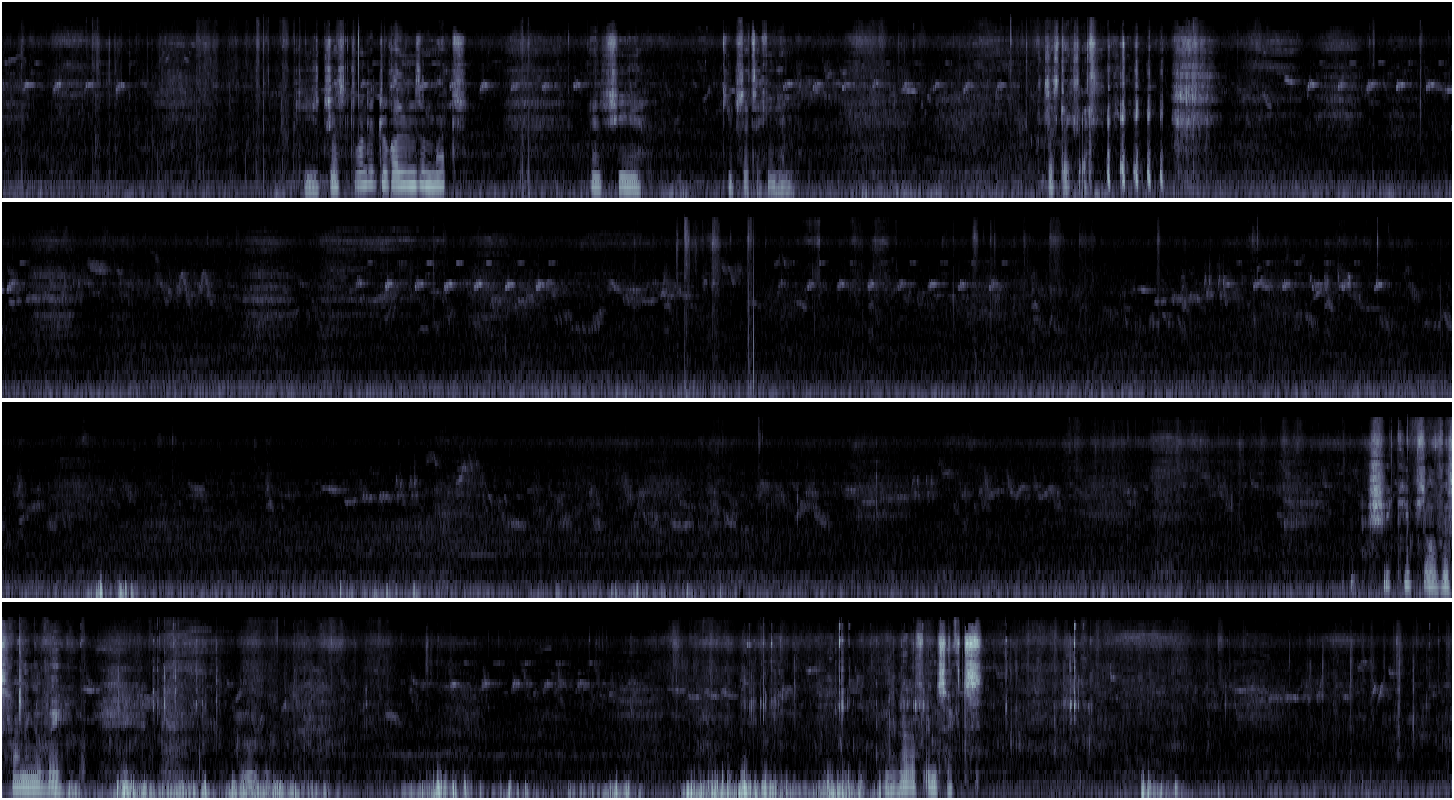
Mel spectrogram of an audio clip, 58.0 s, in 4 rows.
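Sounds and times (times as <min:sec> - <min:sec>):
low outdoor rumble: 0:00.0 - 0:58.0
songbirds singing: 0:00.0 - 0:58.0.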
